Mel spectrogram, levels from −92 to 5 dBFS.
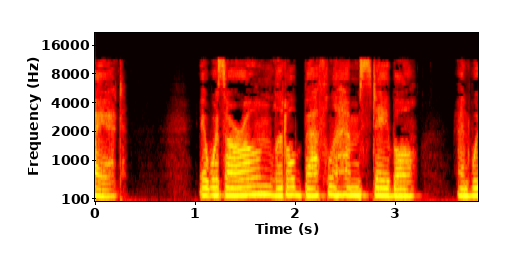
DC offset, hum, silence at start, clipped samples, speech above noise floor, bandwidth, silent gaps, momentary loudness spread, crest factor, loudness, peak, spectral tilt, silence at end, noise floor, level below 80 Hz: under 0.1%; none; 0 s; under 0.1%; 40 dB; 11.5 kHz; none; 11 LU; 16 dB; -20 LUFS; -6 dBFS; -5.5 dB/octave; 0 s; -59 dBFS; -48 dBFS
